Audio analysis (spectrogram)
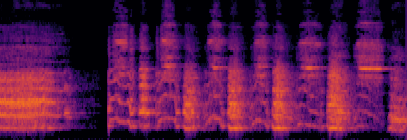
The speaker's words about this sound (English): So let's hear how different these noises are. And here's a horse. A donkey.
